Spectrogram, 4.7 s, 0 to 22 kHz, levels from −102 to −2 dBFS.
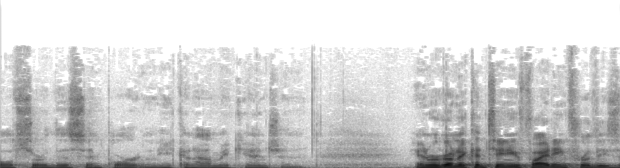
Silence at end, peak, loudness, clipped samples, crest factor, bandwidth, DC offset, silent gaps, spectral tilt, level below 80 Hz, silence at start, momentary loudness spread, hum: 0 s; -2 dBFS; -21 LUFS; under 0.1%; 18 dB; 12.5 kHz; under 0.1%; none; -7.5 dB/octave; -50 dBFS; 0 s; 18 LU; none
